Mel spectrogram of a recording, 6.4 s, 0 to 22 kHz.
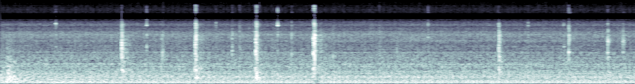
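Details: Kia K5 engine knocking: sharp metallic knocks about every half second over a steady hum; found the intake cam phaser (VVT clutch) not locking, letting the intake camshaft move freely.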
